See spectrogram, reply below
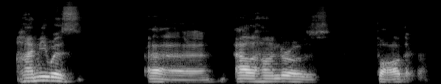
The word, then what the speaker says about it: Jaime: There it's it's Jaime, but J A I M E, which would be Jaime.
